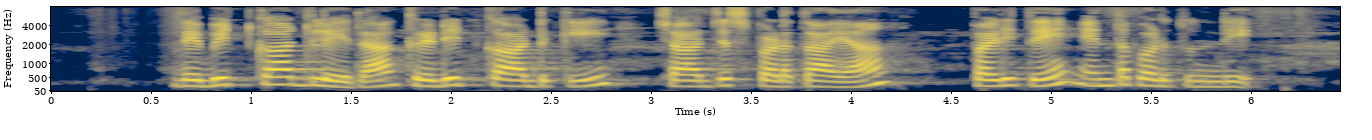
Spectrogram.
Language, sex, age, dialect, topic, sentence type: Telugu, female, 25-30, Utterandhra, banking, question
